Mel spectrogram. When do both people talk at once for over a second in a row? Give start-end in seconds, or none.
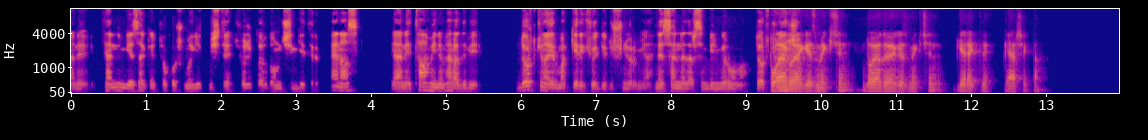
none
